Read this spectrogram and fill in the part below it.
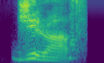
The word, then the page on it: giraffe: Indian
